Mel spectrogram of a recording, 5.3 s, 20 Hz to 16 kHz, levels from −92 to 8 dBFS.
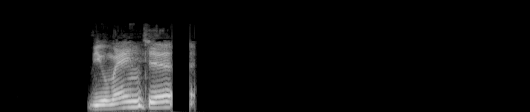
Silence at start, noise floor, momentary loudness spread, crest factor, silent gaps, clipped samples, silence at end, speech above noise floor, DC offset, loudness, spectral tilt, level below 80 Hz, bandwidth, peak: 0.9 s; under -90 dBFS; 19 LU; 18 dB; none; under 0.1%; 3.35 s; over 77 dB; under 0.1%; -14 LUFS; -8 dB/octave; -68 dBFS; 5.8 kHz; -2 dBFS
